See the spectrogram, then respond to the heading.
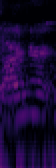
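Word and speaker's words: Gaertner: It's spelt a weird way, too. It's G A E R T N E R. So Belva Gardner was actually born Belva Eleonora Boosinger on September 14th, 1884.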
